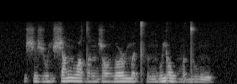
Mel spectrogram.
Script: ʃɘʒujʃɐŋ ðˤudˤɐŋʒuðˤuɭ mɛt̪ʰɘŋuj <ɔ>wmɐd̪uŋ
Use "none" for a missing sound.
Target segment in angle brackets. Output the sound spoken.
ɔ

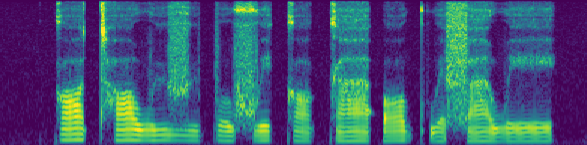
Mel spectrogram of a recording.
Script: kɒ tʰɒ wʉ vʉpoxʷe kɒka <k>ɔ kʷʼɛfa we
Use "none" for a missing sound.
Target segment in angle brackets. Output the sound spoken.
ʔ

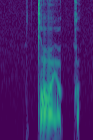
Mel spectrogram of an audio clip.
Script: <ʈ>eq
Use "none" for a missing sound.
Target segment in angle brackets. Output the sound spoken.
tˤ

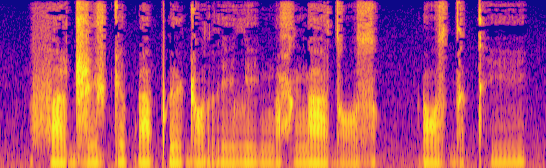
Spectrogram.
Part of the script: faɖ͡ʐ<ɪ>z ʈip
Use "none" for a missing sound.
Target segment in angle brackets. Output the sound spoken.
i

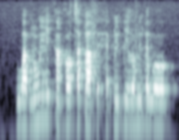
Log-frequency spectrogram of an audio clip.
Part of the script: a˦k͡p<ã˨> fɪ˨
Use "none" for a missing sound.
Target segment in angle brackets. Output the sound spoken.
a˨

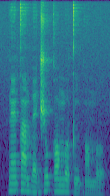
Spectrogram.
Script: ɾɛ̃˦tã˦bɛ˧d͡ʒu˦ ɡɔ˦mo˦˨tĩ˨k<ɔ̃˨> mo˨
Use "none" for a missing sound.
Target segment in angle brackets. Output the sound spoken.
ɔ̃˨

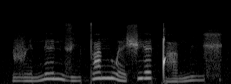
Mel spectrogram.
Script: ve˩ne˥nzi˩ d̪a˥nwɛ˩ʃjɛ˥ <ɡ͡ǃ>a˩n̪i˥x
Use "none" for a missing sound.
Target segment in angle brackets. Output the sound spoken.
ɡ͡ǃ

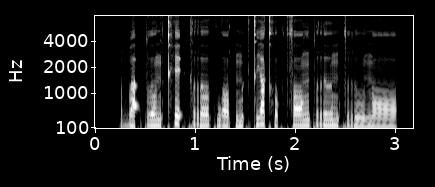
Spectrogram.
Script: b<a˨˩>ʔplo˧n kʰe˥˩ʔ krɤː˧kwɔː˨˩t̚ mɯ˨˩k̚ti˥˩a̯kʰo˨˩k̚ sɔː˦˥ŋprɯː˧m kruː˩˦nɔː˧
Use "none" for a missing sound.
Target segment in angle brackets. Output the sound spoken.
a˨˩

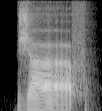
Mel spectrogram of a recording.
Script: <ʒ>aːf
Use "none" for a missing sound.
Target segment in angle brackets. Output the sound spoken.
ʒ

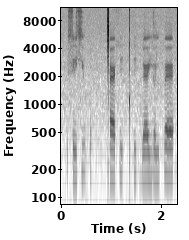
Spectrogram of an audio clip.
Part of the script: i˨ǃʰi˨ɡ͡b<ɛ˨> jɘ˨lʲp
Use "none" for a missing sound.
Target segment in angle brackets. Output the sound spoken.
ɛ˨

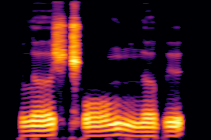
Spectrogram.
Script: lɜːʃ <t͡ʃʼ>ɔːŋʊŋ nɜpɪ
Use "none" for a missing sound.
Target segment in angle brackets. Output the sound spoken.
t͡ʃʼ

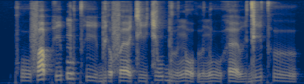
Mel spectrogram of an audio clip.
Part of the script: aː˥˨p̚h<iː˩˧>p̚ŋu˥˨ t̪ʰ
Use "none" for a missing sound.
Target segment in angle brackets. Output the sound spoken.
iː˧˥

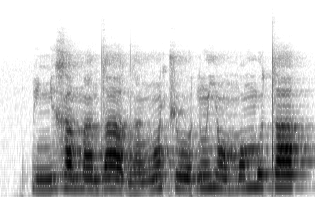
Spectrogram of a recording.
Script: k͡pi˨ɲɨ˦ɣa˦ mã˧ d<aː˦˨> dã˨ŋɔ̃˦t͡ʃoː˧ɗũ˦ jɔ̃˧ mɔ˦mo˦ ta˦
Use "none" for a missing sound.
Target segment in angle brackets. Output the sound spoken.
aː˦˨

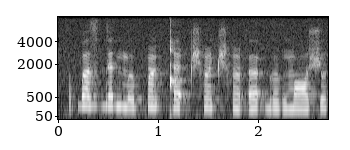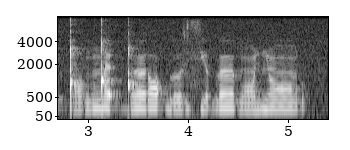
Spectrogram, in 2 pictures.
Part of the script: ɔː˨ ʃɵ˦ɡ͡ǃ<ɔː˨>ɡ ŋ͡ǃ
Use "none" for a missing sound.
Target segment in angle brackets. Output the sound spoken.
ɔ˨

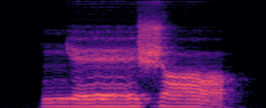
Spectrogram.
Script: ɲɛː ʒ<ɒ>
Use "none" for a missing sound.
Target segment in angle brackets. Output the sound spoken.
ɒ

